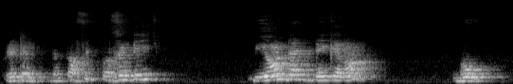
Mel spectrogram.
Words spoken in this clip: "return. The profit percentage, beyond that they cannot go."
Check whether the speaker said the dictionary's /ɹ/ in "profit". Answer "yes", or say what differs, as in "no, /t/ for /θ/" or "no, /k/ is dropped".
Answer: no, /l/ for /ɹ/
